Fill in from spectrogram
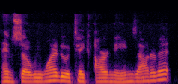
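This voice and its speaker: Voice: medium pitch, steady tone, normal speed, dark tone, no room sound. Reflective guest thinking aloud. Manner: reflective, thinks aloud, acts out past thoughts. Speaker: guest, business co-founder. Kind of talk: conversational interview.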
